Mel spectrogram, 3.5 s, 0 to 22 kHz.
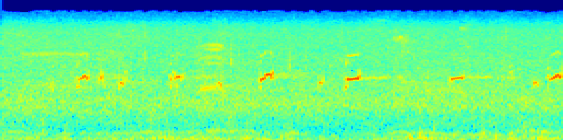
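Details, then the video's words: Pied avocets calling in flight over the Golfe du Morbihan, Brittany, on 7 November 2021 in autumn: short, clear, fluty 'kluit' notes about twice a second, uneven in pace, over low wind rumble and distant noise. "AVOCETTES Élégantes/Cris en Vol"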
